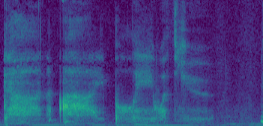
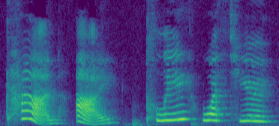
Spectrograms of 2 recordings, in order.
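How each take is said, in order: First: It is said in a whisper. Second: It is said in a normal voice.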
